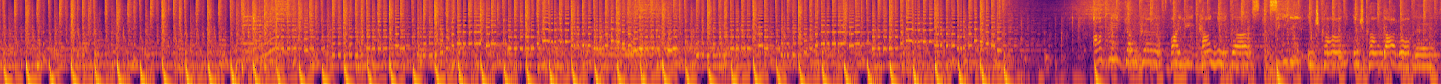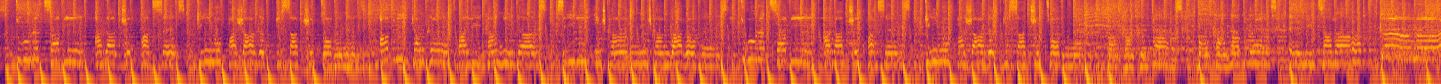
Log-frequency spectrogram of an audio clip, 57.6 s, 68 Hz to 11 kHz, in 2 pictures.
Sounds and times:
Music: 0.0s - 57.6s.

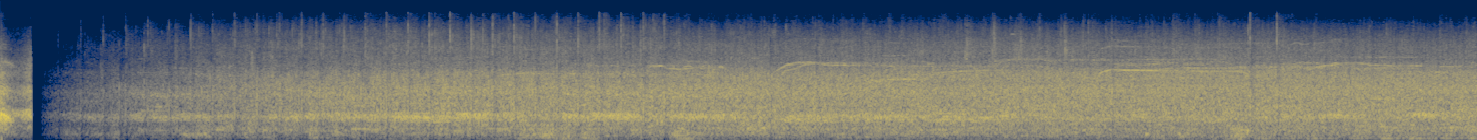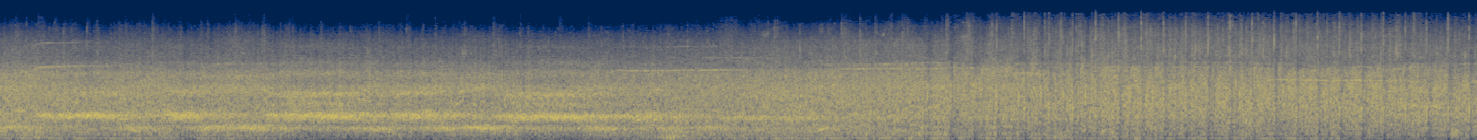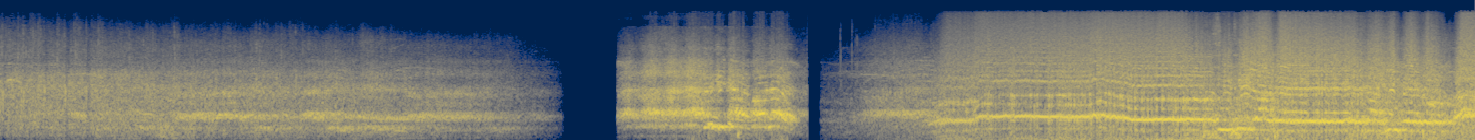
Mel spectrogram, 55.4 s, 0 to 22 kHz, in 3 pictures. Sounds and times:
Crowd: 0.0s - 44.0s, 44.6s - 55.3s
Applause: 0.6s - 41.7s.

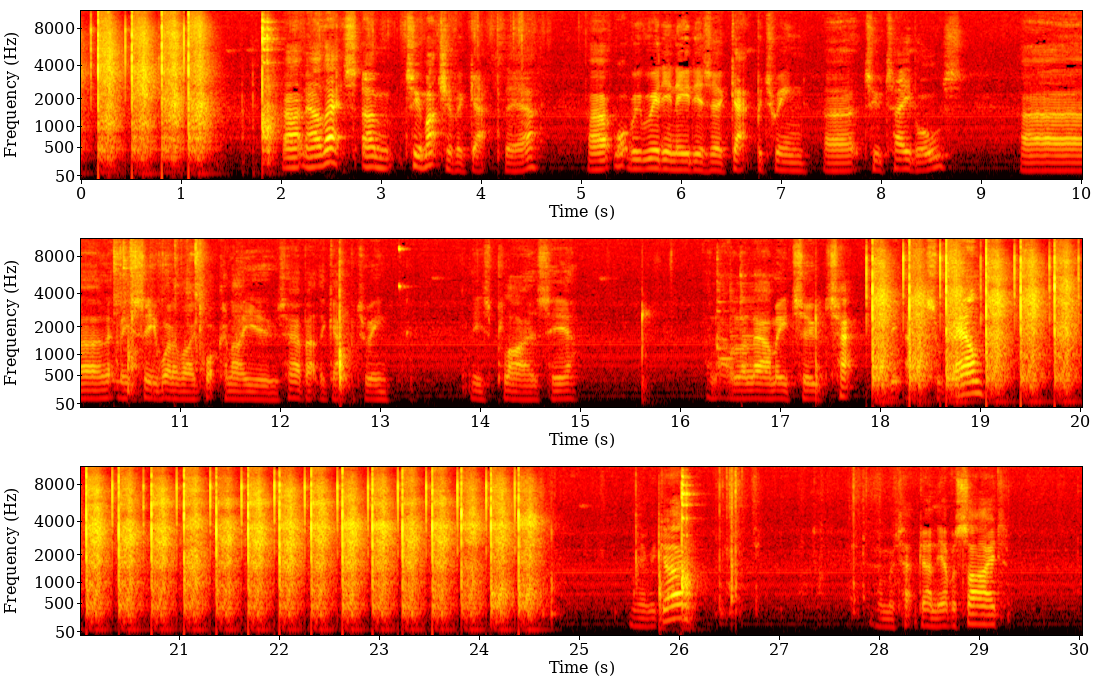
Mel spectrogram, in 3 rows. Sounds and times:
Speech: 2.0s - 13.1s, 13.9s - 15.0s, 16.3s - 19.0s, 25.5s - 26.2s, 28.0s - 29.4s.

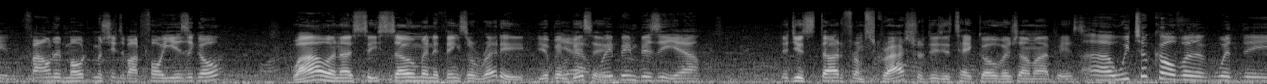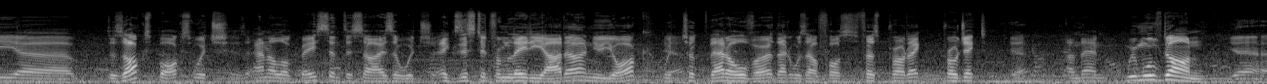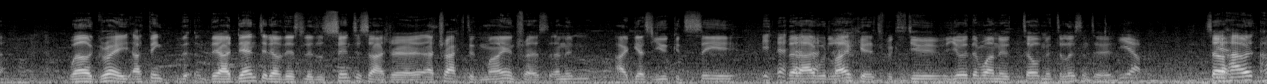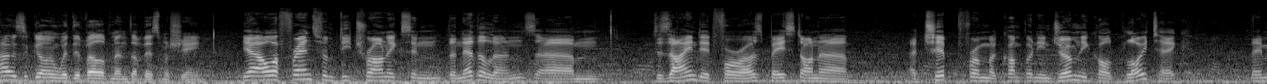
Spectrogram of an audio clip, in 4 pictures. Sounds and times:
Speech: 0.0s - 2.2s, 2.8s - 7.0s, 7.8s - 36.8s, 37.4s - 46.5s, 47.1s - 49.9s, 50.5s - 50.6s.

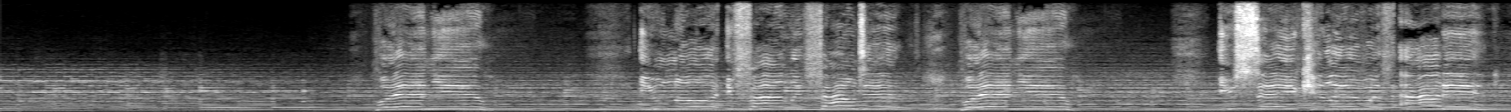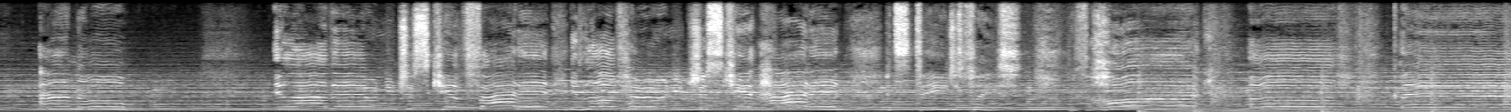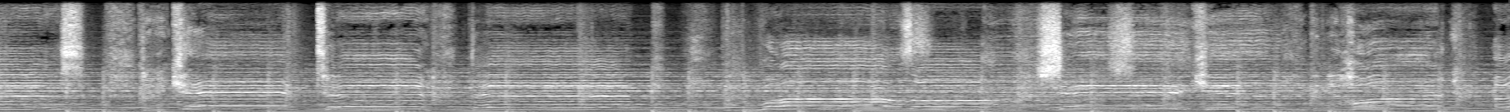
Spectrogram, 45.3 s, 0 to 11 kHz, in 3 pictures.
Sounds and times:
Music: 0.0s - 45.3s.

